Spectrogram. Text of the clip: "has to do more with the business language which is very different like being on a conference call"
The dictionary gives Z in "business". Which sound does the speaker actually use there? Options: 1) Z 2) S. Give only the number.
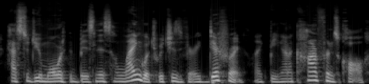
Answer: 1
